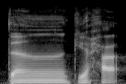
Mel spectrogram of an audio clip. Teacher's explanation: حتی، کھڑی زبر کھڑی زیر الٹا پیش کو مد اصلی بھی کہا جاتا ہے، یہ مد اصلی ہے۔ تنکح، نون ساکن کا یہاں اخفا مع الغنہ ہے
